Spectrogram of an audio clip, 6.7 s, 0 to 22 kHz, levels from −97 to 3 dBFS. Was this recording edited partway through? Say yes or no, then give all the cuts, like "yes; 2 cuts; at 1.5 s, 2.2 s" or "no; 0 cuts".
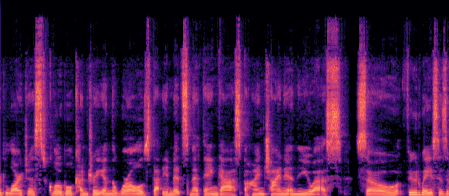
no; 0 cuts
